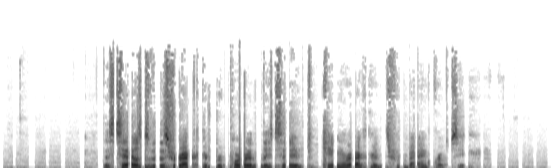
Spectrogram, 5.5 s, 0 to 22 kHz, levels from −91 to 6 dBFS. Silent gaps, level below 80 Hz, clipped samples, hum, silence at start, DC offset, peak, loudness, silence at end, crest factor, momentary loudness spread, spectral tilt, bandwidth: none; -44 dBFS; under 0.1%; none; 1.05 s; under 0.1%; -2 dBFS; -21 LUFS; 0.9 s; 20 dB; 12 LU; -5 dB/octave; 16 kHz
